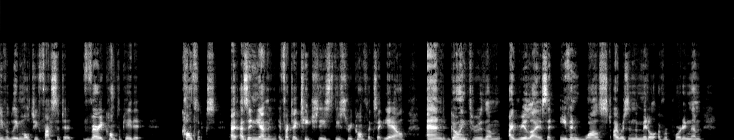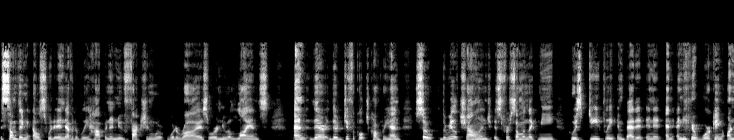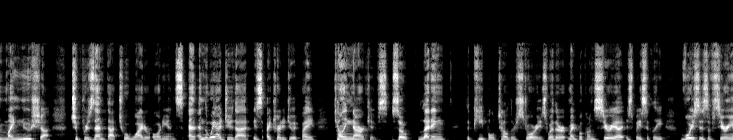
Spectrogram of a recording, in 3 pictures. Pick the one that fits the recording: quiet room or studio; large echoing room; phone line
quiet room or studio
